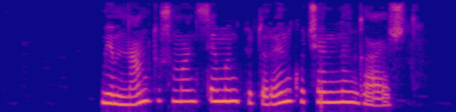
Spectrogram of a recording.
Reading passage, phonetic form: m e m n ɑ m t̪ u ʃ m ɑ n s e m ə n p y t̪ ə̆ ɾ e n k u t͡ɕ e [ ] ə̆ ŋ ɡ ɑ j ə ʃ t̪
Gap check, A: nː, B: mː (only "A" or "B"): A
